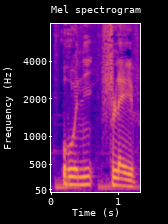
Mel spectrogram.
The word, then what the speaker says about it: Only Flav: Only Flav. Only comme le miel. Okay. Et Flav comme la saveur.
